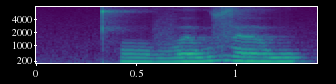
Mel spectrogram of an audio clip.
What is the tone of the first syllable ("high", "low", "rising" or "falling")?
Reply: low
